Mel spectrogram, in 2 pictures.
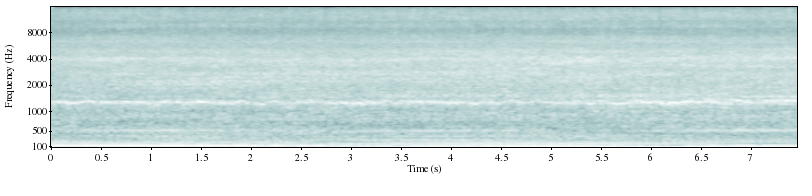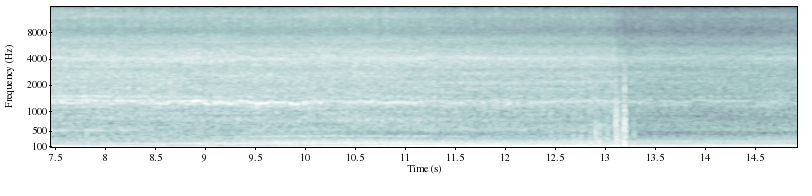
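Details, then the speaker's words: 2005 Honda CBR1100XX Super Blackbird with stock mufflers: smooth, quiet, even engine note with a clean high whistle on revving; the whistle is normal for this bike. "it's got a nice whistle to it which all honda blackbirds should have or the naked version of the blackbird as well"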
